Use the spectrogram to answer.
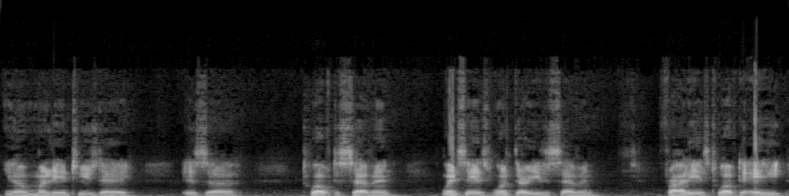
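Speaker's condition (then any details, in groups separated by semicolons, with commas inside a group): No condition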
